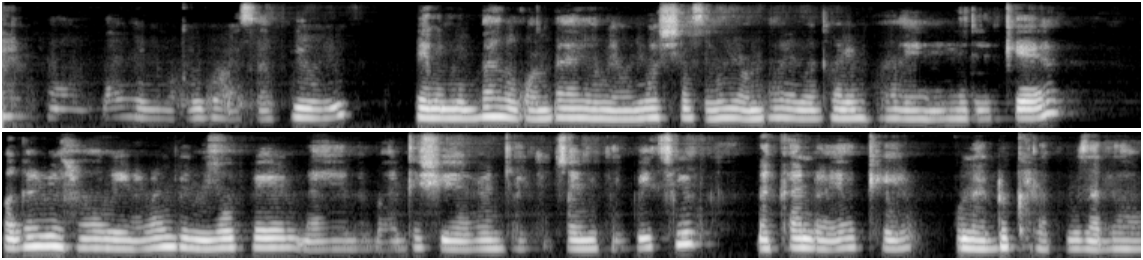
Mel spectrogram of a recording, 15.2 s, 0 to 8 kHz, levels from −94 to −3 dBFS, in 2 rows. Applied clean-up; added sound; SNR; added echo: neural mask model DeepFilterNet 3.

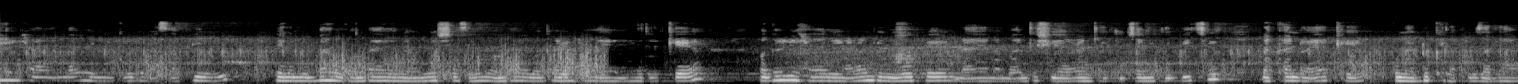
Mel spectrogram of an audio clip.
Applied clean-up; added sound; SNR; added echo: none; Engine; 10 dB; reverberation time 1.1 s.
